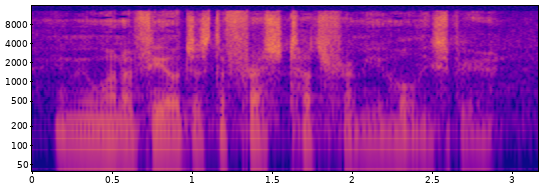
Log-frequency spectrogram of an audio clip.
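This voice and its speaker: The man's intonation stays fairly even. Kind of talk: opening welcome and prayer. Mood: calm, reverent. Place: church. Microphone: handheld.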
